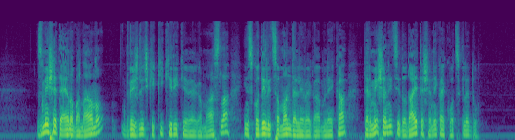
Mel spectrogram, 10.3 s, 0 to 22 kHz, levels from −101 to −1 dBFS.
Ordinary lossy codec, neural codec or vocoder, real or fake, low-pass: AAC, 32 kbps; vocoder, 44.1 kHz, 128 mel bands every 256 samples, BigVGAN v2; fake; 19.8 kHz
